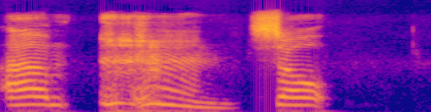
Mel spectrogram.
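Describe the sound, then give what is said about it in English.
A person clearing their throat in three short, voiced, rasping pushes with brief gaps between them. “excuse me. Gosh, all of a sudden my throat's all freaking out here.”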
